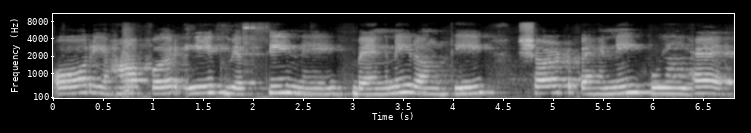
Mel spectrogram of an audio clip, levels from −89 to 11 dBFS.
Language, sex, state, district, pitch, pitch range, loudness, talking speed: Hindi, female, Rajasthan, Jaipur, 240 Hz, 230-265 Hz, -11 LUFS, 115 wpm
